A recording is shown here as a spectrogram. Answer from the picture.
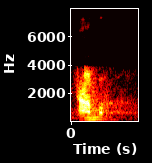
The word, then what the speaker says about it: عمرو: لما روى عمرو بن شعيب عن أبيه عن جده عن شوف اسمع عمرو شوف عمرو تكتب الواو ولا تنطق. عمرو كأمر كتابتها واحدة لكن ميزوا عمرو بزيارة الواو لأن في القديم كان لو كتبت كيف تتميز عمر وعمر إلا بالنطق. فلما جاءت الكتابة احتاج إلى التمييز حتى ليقرأ يفهم من هذا عمرو ولا عمر فأزاد الحرف الواو حتى تعرف أنها عمر وليست عمر ولا النطق ولا هي الأصل ما تزعد عمر وعمر واحد بس هي للتمييز. ولهذا لا تنطق لا تنطق عرفت.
